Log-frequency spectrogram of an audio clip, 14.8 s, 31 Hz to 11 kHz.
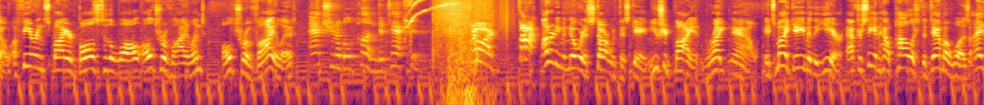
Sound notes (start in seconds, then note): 6.0 electric shock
